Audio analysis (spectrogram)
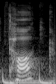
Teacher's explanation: It's in between a d and a t sound.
